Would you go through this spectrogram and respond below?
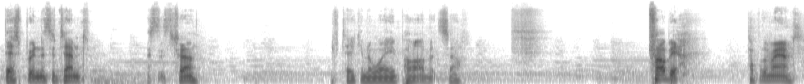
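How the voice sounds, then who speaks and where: A man running a tabletop game as game master, calmly narrating what happens and calling out rolls. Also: mid-range voice, normal speed, pauses often, faint music behind.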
